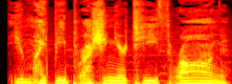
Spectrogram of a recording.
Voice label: quietly saying you might be brushing your teeth wrong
